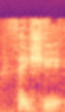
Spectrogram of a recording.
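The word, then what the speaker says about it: facie: Frank primer fi primer how much fasi it is but it's spelled f a c i e what's Rel I I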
